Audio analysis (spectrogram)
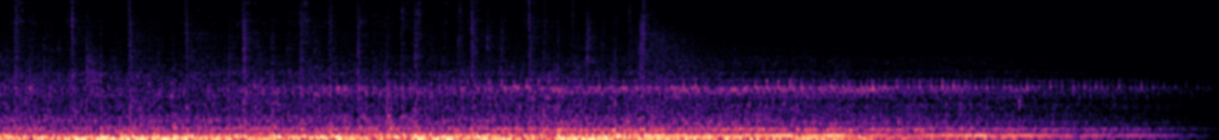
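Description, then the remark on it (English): A boat motor runs loudly and steadily with a deep rumble, its pitch shifting slightly as the boat pulls away from the dock before fading at the end. No voices are heard. “All right, folks, keep your hands, arms, feet, and legs inside the boat because this episode is about to leave the dock.”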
